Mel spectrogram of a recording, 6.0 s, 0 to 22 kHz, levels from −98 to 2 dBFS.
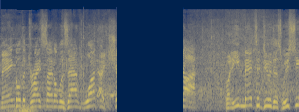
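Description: A rebuffering stall interrupts this audio clip from 2.33 to 3.65 s: the player exhausted its downloaded audio and fell silent for about 1.33 s until more data arrived, then resumed exactly where it stopped, so nothing is lost but that time is added.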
